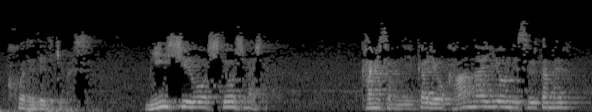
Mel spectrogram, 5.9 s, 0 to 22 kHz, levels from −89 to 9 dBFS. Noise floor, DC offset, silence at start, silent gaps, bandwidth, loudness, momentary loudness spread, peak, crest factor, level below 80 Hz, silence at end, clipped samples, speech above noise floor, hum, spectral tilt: -55 dBFS; under 0.1%; 0 s; none; 6.8 kHz; -33 LUFS; 14 LU; -12 dBFS; 22 dB; -56 dBFS; 0 s; under 0.1%; 22 dB; none; -4 dB/octave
